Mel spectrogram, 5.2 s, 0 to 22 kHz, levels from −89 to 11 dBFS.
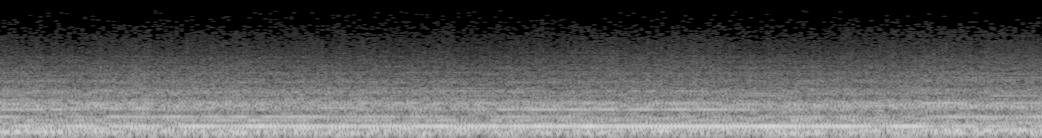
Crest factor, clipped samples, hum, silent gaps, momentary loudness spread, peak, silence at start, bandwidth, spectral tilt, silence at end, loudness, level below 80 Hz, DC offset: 10 dB; under 0.1%; none; none; 2 LU; -2 dBFS; 0 s; 6.6 kHz; -9 dB/octave; 0 s; -12 LUFS; -26 dBFS; 0.2%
